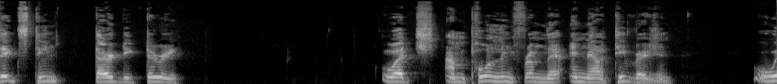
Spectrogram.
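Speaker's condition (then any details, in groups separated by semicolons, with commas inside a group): Cerebral palsy; fine motor impairment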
